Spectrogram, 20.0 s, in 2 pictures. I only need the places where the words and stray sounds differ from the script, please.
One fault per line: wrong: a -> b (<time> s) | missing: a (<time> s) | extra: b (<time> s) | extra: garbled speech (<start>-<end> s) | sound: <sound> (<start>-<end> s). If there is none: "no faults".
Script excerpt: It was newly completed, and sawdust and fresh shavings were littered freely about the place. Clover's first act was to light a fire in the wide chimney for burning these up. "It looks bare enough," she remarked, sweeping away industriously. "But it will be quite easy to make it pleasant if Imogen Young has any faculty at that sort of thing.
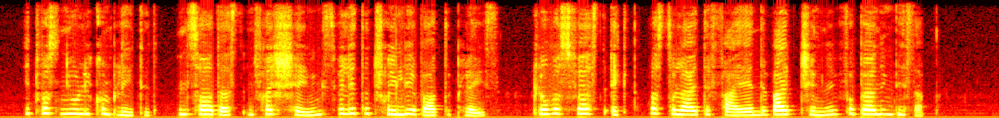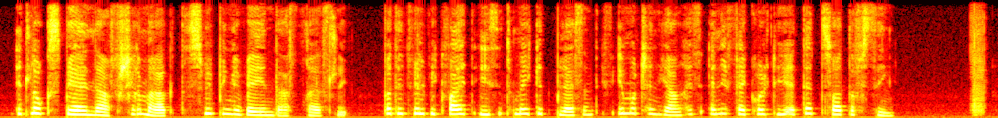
sound: squeak (19.7-19.9 s)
